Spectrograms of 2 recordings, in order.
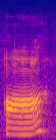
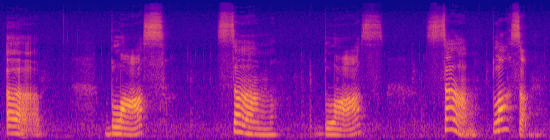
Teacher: the first o makes its normal short sound ah but the second o makes a schwa sound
